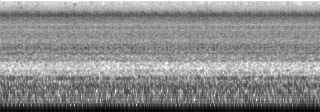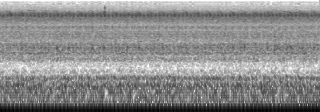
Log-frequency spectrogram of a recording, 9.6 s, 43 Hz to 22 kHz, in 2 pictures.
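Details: Audi S4 B8 3.0T supercharged V6, first start after repairing bank 2 timing chain that had jumped a sprocket (P0018 cam correlation fault): deep, smooth, steady low idle with even hum, no knocks, rattles or hunting; healthy, no codes.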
